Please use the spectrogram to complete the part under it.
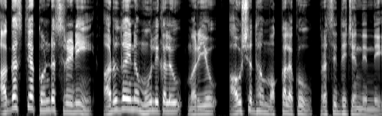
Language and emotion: Telugu, neutral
